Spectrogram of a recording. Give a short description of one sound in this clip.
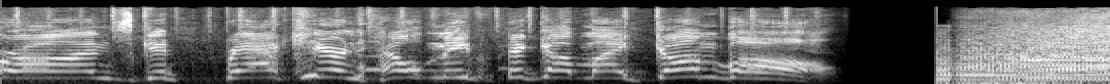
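An elderly man shouts in panic.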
